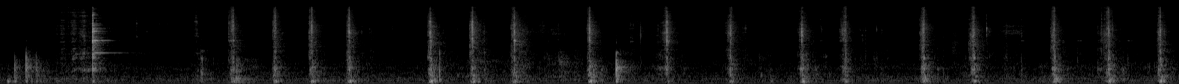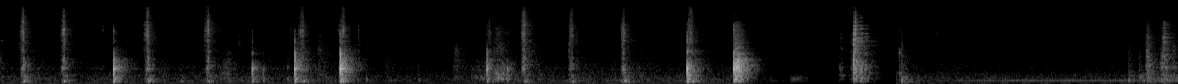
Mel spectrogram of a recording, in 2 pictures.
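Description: Cleaver chopping cabbage leaves on a bamboo cutting board: steady sharp knocks about two a second that stop a few seconds before the end, with one last knock after a short pause. Near the start, a brief scrape and clink as chopped garlic is pushed into a ceramic bowl.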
